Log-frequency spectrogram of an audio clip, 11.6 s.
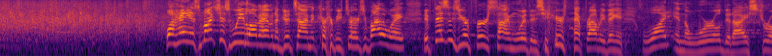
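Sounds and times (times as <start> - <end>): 
crowd clapping: 0.0 - 3.1
speech: 2.5 - 11.5.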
